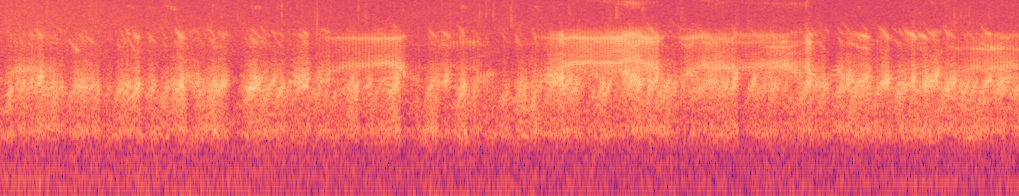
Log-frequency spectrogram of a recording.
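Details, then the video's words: Frog concert outside a front door, linked to mating; many overlapping rattling croaks with long drawn-out harmonic calls, the chorus briefly thinning near five and nine seconds before resuming. "Froschkonzert vor der Haustüre"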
